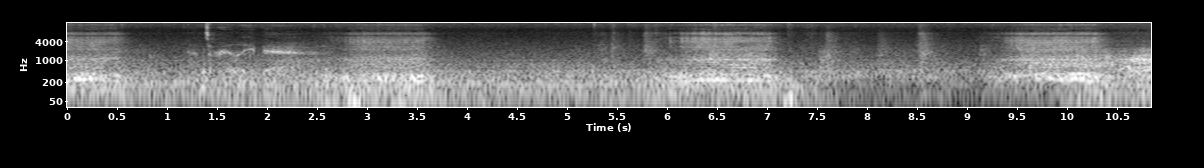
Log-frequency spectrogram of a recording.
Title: Mom is snoring !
